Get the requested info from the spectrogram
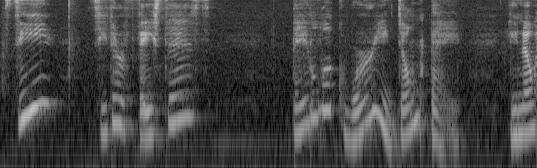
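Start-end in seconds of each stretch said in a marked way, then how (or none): none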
